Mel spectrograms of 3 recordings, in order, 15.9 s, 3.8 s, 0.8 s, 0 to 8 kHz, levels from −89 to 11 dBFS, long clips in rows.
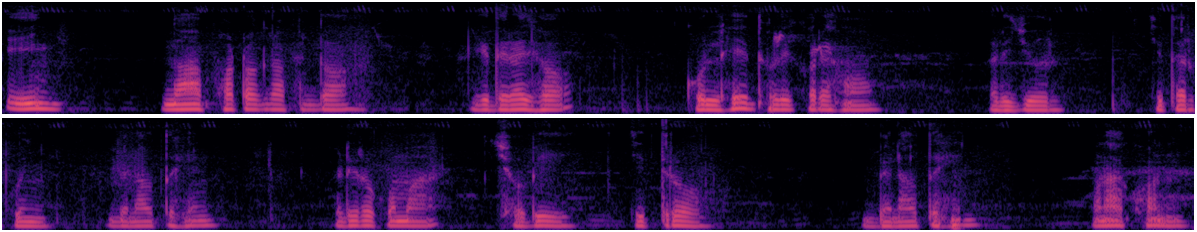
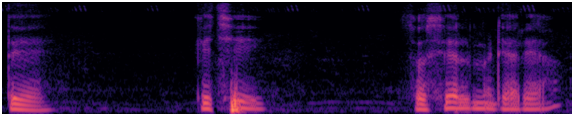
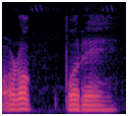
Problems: none marked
